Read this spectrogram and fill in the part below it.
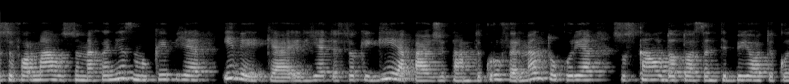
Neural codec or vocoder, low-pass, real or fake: none; 7.2 kHz; real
